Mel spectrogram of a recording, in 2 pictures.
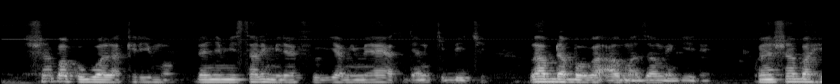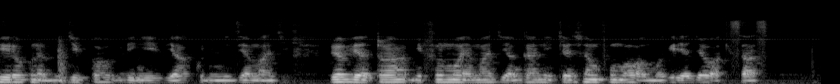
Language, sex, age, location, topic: Swahili, female, 50+, Nairobi, agriculture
